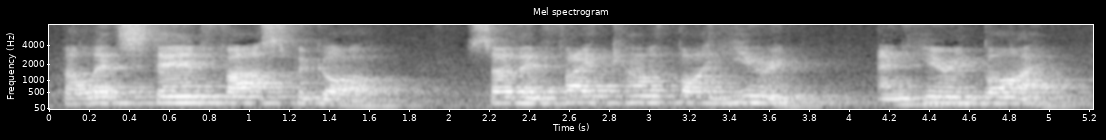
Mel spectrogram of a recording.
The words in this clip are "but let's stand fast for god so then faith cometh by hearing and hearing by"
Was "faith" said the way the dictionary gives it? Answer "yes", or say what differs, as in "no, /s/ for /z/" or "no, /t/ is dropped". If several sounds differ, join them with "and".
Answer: yes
